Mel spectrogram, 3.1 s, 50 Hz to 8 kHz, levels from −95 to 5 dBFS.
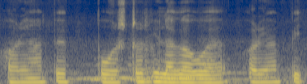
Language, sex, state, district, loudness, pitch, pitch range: Hindi, male, Bihar, West Champaran, -16 LUFS, 140 Hz, 135-145 Hz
